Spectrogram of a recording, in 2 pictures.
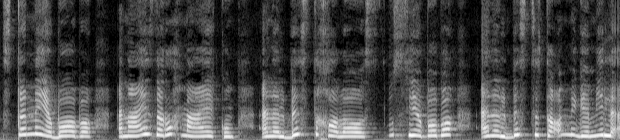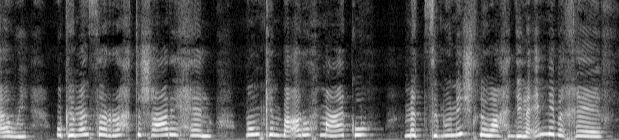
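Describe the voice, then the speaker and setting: A woman's voice: very high voice, fast talker. A woman with an Egyptian accent voicing a sad young girl rejected by her family, in a voiced game-animation story, tearful and pleading. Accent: Egyptian Arabic.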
